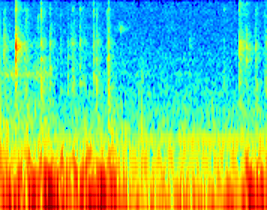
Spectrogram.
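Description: Typing a message on a computer keyboard: many soft, irregular key clicks, faint throughout, with no voices.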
